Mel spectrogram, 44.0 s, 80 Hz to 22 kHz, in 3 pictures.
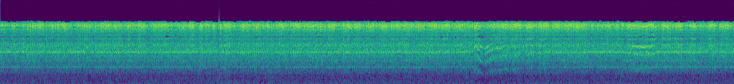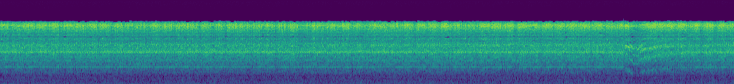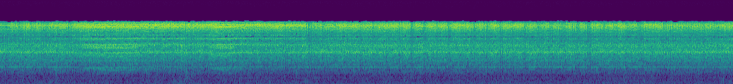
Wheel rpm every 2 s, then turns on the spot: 230, 230, 230, 230, 230, 220, 230, 230, 230, 230, 230, 230, 230, 220, 220, 230, 230, 230, 230, 230, 230, 230.
none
